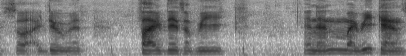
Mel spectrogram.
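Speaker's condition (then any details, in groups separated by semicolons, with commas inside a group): Cerebral palsy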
